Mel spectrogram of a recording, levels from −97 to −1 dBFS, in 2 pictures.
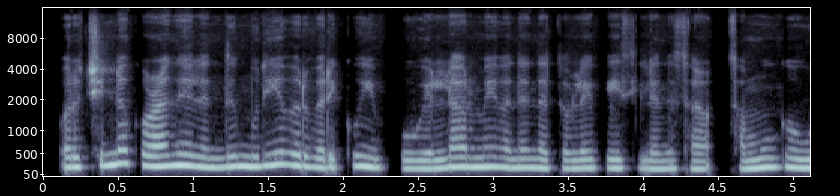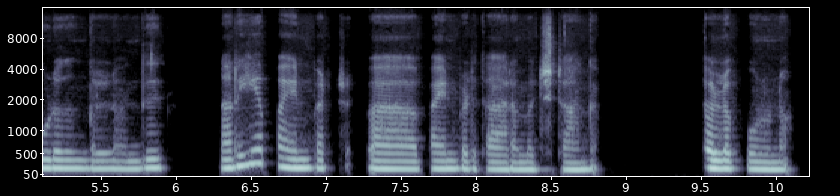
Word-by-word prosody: ஒரு 205 - +3
சின்ன 250 +1 +3
குழந்தையிலேருந்து, 225 -3 +3
முதியவர் 240 +1 +1
வரைக்கும் 195 +4 -1
இப்போ 190 -3 -8 0.2
எல்லாருமே 210 +3 +2
வந்து 195 0 0
இந்த 185 -2 0
தொலைபேசியில 180 0 -3
இந்த 175 +1 -4
ச - - -8 0.3
சமூக 195 +4 0 0.2
ஊடகங்கள்ல 180 -1 0
வந்து 175 +3 -1 0.5
நிறைய 235 +10 +2
பயன்பட் 185 -2 +1 0.2
அ - - +3 0.3
பயன்படுத்த 170 -1 -1
ஆரம்பிச்சுட்டாங்க, 155 0 0 0.8
சொல்ல 175 -1 +6
போணுன்னா! 160 -1 0
185 Hz, 130 wpm, -27 LUFS, 175-210 Hz, 0.8 s, சொல்ல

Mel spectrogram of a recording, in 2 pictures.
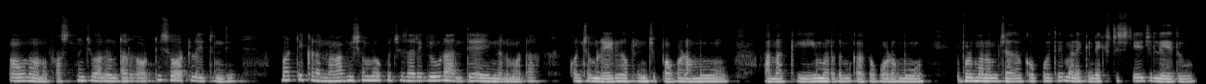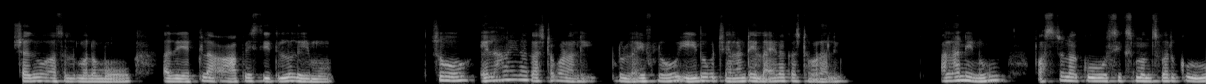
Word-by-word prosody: అవునవును. 155 -3 +1
ఫస్ట్ 140 +1 -7
నుంచి 175 0 -1
వాళ్ళుంటారు 150 -1 +1
కాబట్టి 160 +5 -3
సో 200 - 0
అట్ల 180 - -5
అయితుంది. 145 -2 -3 0.5
బట్ 200 +1 -1
ఇక్కడ 190 -4 -1
నా 155 - +1
విషయంలోకి 185 +1 0
వచ్చేసరికి 175 -1 -2
గూడా 190 +1 +3
అంతే 155 +2 -2
అయిందనమాట. 70 - +1 0.4
కొంచెం 150 0 -1
లేట్‌గా 145 +3 +4
ఫ్రెండ్‌షిప్ 145 -1 -1
అవ్వడము 135 0 +2 0.6
ఆహ్, 135 - +3
నాకేమి 135 +2 +3
అర్థం 140 +1 -1
కాకపోవడము. 140 -1 +1 0.4
ఇప్పుడు 160 +3 +3
మనం 150 0 +4
చదవకపోతే 150 +3 -1
మనకి 145 -1 +1
నెక్స్ట్ 145 +3 -8
స్టేజ్ 160 +2 -2
లేదు. 130 0 0 0.4
చదువు 155 +2 +1
అసలు 140 -1 -3
మనము 135 -1 +2 0.6
అది 140 0 +3
ఎట్లా 145 +3 -1 0.2
ఆపే 150 +3 -1
స్థితిలో 145 +2 +2
లేము. 130 -2 +2 1.1
సో 190 - +2 0.4
ఎలా 180 +3 0
అయినా 210 -1 -1
కష్టపడాలి. 155 -3 -2 0.2
ఇప్పుడు 155 -2 -4
లైఫ్‌లో 145 +1 0 0.2
ఏదో 150 +4 +4
ఒకటి 165 -1 -3
చేయాలంటే 145 +2 +1
ఎలాగైనా 155 +2 +2
కష్టపడాలి. 145 -3 -3 1.1
అలా 165 +3 +2
నేను 150 -3 +3 0.5
ఫస్ట్ 140 +5 -5
నాకు 160 0 0 0.2
6 160 0 -5
మంత్స్ 150 +1 +1
వరకు 155 +1 0
150 Hz, 140 wpm, -25 LUFS, 140-160 Hz, 1.1 s, లేట్‌గా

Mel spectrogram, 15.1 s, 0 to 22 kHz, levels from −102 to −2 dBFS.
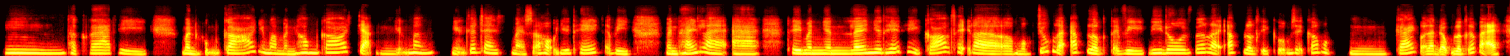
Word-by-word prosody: Ừm, 235 -2 +2
thật 225 -4 -5
ra 220 0 0
thì 185 -8 -4 0.3
mình 210 -3 +2
cũng 235 +7 -6
có, 225 +7 +2
nhưng 265 -6 0
mà 225 - +1
mình 190 -3 -3
hông 250 +1 +2
có 275 +3 0
chặn - - +4
những 205 +7 -5
mang 250 -2 +3 0.2
những 270 - -4
cái 275 +1 -2
trang 250 -4 +1
mạng 190 -5 -2
xã 175 - -3
hội 220 -2 0
như 220 -1 -1
thế, 245 +1 -1
tại - - -8
vì 190 -4 -1 0.4
mình 195 -2 +1
thấy 215 +4 +2
là, 245 -8 +1
à, 185 -2 0 0.3
thì 225 -2 +5
mình 215 -1 +3
nhìn 205 -1 +1
lên 225 +4 +6
như 260 0 +6
thế, 275 +3 +1
thì 285 -7 -3
có 255 +8 0
thể 290 - 0
là, 215 -5 +4
ờ, 180 0 0
một 180 -3 -4
chút 335 +4 -5
là 370 - +2
áp 265 +1 +1
lực, 220 -5 +2
tại - - -4
vì 195 0 -1
đi 235 +1 +1
đôi 240 -1 +2
với 270 +1 -1
lại 240 -4 +2
áp 255 - -1
lực 205 -4 0
thì 200 - -3
cũng 235 - -2
sẽ 240 - -3
có 260 - -2
một, 270 -2 -4 0.2
ừm, 180 -3 -3
cái, 230 +6 +1
gọi - - -1
là, 185 - +4
động 175 - +2
lực 180 - +2
á 270 - -1
bạn, - - +8
230 Hz, 260 wpm, -24 LUFS, 200-255 Hz, 0.4 s, bạn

